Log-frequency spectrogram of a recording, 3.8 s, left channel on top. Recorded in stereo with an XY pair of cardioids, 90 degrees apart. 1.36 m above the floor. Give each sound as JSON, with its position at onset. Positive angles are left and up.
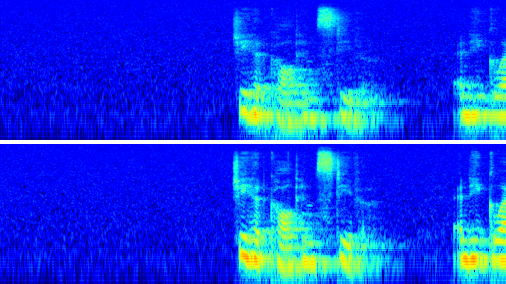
{"t": 1.8, "sound": "a woman speaking", "azimuth_deg": -60, "distance_m": 1.0}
